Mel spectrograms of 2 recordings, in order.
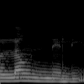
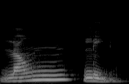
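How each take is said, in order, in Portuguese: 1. Um som de vogal extra é pronunciado no meio. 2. Nenhum som de vogal extra é pronunciado no meio.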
